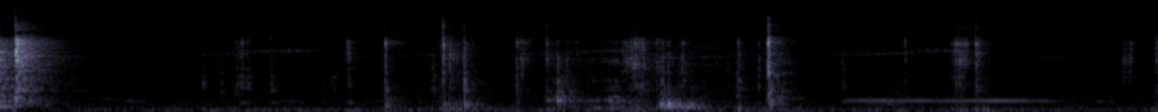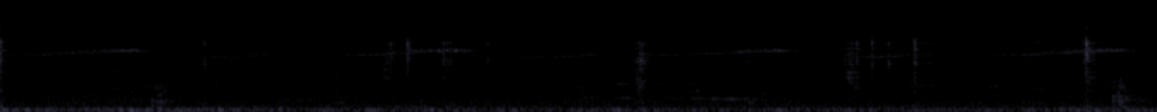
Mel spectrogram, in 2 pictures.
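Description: Light clicks and taps of metal parts being handled as a dirt bike's exhaust silencer is fitted and its mounting screws started by hand, with a sharp knock right at the start. Behind it a faint, short, high chirp repeats about every second.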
